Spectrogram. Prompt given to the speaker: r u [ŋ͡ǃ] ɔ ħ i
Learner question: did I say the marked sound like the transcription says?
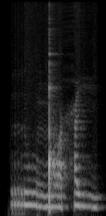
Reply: yes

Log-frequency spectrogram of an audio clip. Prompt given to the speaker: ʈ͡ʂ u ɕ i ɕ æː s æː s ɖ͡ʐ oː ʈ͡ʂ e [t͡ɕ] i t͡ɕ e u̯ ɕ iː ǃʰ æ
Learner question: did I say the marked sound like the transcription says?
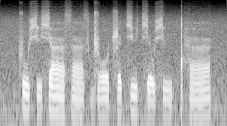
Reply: yes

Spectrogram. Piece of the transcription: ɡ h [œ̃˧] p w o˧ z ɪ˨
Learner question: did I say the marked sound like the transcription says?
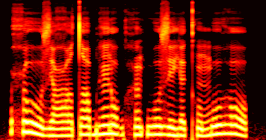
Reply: yes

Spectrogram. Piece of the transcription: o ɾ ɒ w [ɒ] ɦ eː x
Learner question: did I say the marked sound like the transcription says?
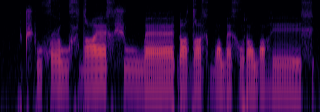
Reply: yes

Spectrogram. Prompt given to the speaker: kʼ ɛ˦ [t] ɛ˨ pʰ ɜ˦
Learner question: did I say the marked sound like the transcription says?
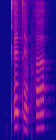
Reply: yes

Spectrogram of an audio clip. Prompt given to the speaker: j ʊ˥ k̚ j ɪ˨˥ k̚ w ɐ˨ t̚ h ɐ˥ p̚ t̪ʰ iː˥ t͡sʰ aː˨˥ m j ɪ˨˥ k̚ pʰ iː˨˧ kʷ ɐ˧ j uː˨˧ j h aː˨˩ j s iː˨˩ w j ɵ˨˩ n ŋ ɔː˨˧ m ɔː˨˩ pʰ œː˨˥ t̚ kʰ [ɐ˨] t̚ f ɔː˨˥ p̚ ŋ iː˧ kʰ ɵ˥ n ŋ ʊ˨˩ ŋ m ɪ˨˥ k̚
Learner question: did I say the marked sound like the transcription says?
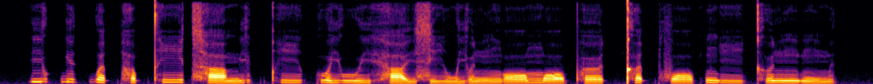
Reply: no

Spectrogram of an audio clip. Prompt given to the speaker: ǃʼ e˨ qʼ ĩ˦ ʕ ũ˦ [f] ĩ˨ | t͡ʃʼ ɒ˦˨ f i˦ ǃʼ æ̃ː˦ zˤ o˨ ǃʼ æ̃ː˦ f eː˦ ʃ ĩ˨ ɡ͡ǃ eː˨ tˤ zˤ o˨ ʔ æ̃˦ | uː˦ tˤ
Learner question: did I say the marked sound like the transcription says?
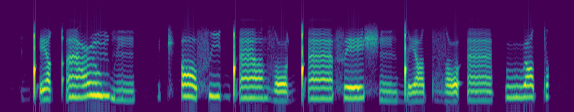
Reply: no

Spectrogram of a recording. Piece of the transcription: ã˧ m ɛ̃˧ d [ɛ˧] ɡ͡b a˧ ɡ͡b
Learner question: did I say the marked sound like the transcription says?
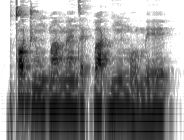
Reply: yes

